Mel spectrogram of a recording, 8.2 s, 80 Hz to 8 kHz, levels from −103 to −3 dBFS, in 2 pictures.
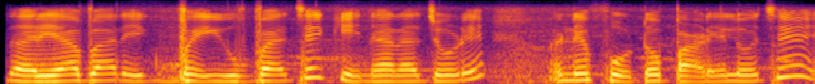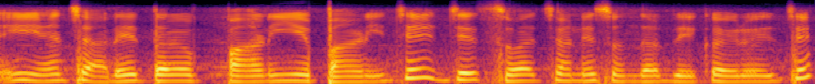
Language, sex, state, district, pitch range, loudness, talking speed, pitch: Gujarati, female, Gujarat, Gandhinagar, 195-220 Hz, -15 LUFS, 175 wpm, 205 Hz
